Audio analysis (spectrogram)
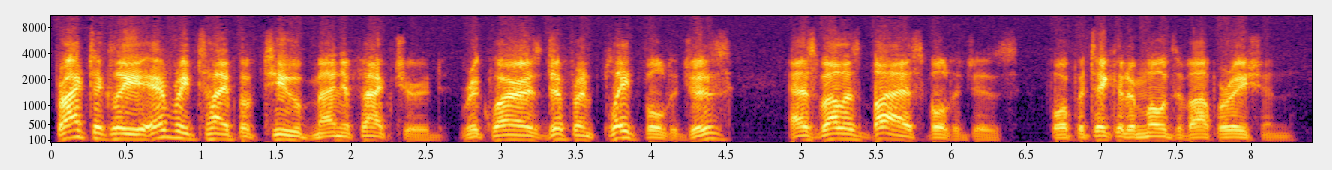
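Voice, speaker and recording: An American man narrating a scripted training film in a formal, measured, precisely enunciated way. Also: on the low side, very animated, no room sound. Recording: dull 1960s film soundtrack.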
